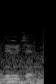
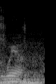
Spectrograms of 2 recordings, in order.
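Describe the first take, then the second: First: The name has an American English pronunciation. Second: The name has a Vietnamese pronunciation. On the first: "for American they pronounce it Nugent" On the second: "in Vietnamese it's pronounced Nguyen"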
